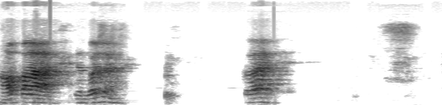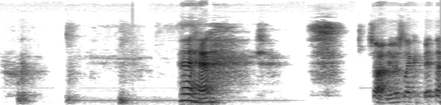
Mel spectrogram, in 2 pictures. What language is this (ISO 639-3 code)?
nld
